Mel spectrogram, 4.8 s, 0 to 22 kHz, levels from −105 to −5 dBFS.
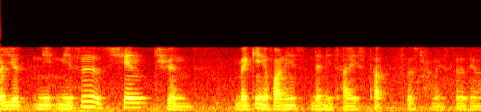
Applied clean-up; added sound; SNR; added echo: none; none; none; none.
